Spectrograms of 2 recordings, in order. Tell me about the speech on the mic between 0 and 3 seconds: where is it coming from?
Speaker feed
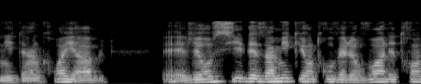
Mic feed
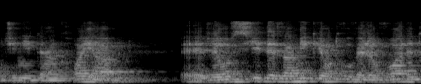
echo only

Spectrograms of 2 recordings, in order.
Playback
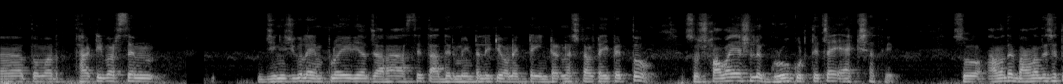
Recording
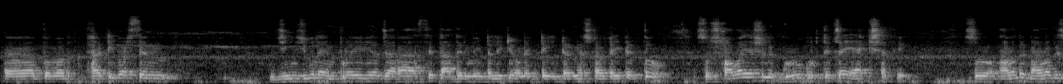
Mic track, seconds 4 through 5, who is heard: echo only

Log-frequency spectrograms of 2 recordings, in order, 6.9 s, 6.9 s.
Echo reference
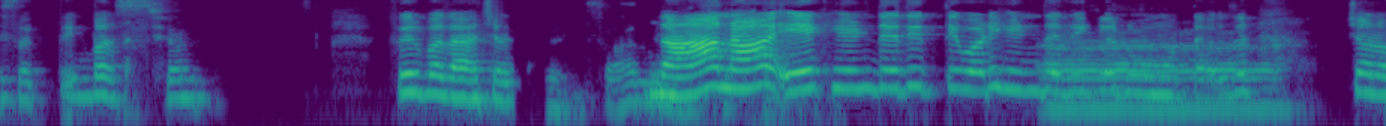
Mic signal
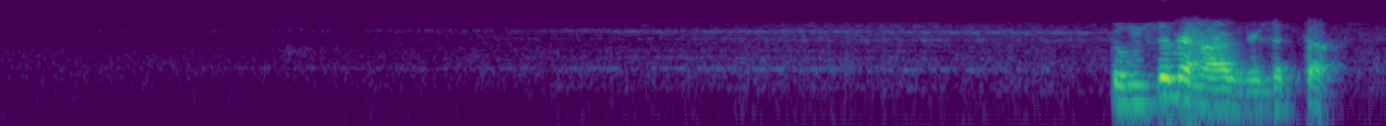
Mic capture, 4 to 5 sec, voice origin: neither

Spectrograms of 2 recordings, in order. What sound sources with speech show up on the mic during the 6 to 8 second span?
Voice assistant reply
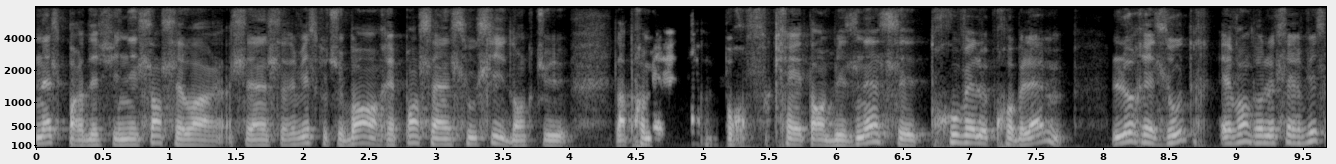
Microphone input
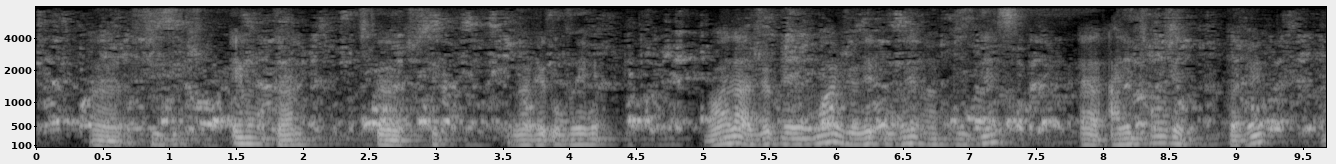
both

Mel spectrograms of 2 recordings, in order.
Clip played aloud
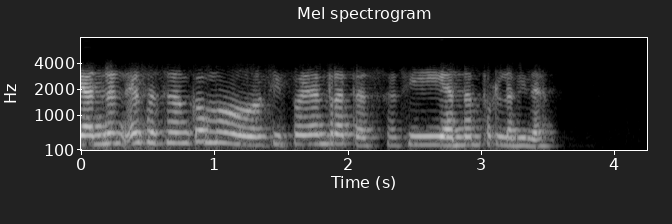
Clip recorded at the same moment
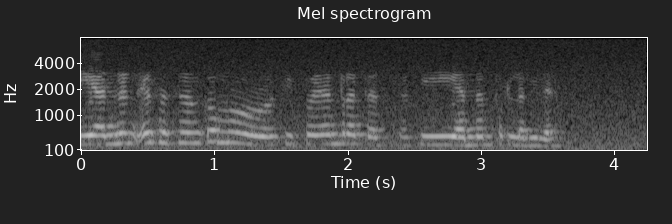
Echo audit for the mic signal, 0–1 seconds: echo only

